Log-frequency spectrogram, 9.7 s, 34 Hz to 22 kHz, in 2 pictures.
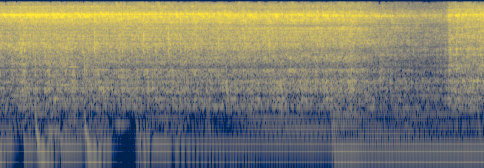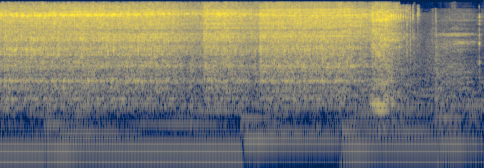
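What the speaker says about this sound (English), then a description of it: "I'm just gonna grab my electric ratchet" An electric ratchet runs steadily as it drives a bolt down through the frame of a Can-Am Maverick X3 ATV, its whirring motor stepping in pitch as the load changes, continuous and close for most of the stretch.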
